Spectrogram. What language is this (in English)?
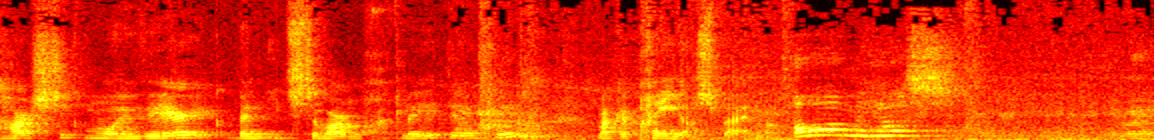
Dutch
